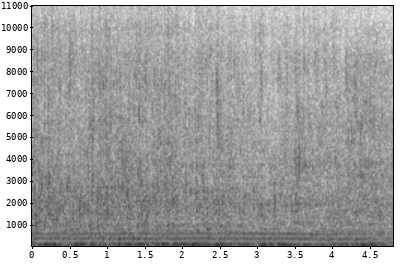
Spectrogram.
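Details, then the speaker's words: Samsung WW7708N6W1 washing machine (2009) after drain pump replacement: steady low pump hum under rushing water as the tub drains smoothly. Normal drain pump operation. "it's draining properly."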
